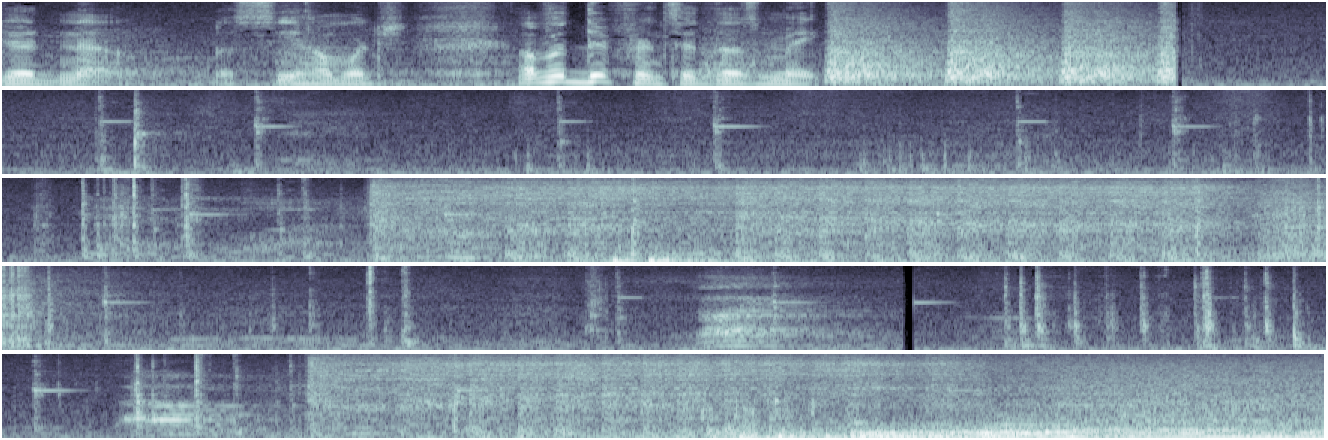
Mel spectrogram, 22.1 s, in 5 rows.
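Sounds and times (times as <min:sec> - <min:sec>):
engine cranking on starter: 0:10.0 - 0:13.6, 0:18.6 - 0:22.0.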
